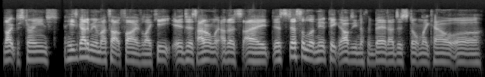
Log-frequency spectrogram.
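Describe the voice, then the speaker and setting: A man's voice: mid-range voice, steady tone, brisk, few pauses, no echo. Man streamer, casual reaction talk, rambling with fillers and swearing, dry dull-sounding mic.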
